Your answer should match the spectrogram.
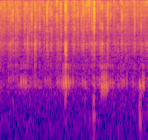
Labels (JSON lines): {"label": "ambient", "recorder": "HydroMoth"}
